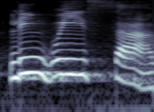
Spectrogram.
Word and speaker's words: linguiça: Linguiça, você não pronuncia o I. Desculpa, não pronuncia o U.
